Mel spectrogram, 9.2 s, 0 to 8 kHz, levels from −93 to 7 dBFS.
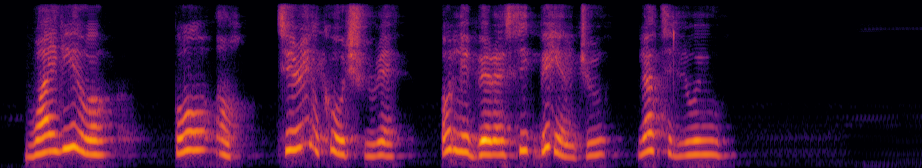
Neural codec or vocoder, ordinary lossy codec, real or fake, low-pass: codec, 16 kHz in and 24 kHz out, 0.8 kbps, FocalCodec, streaming, 65536 codes; none; fake; 7.2 kHz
